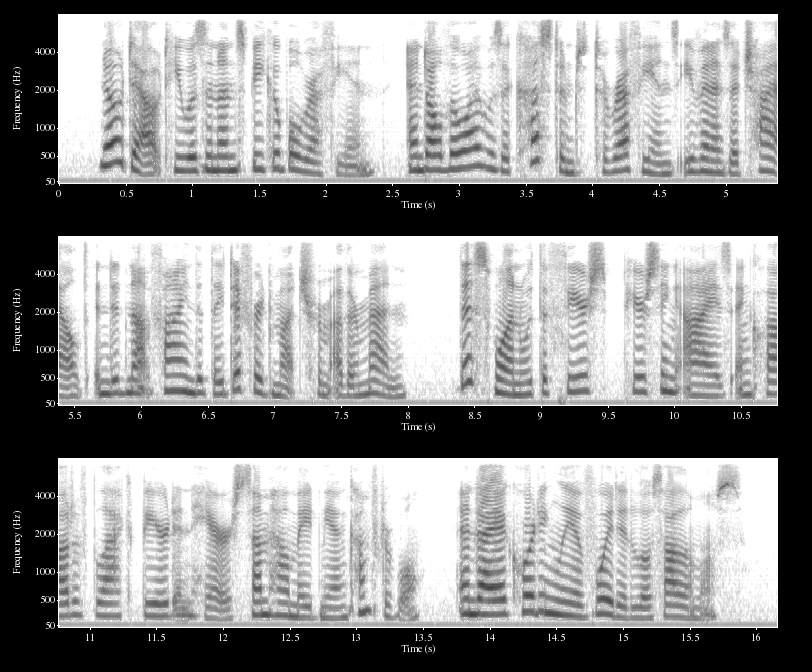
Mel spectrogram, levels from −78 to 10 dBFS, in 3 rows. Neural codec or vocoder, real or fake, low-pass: none; real; 7.2 kHz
